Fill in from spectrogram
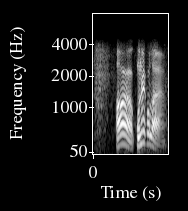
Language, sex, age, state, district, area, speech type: Assamese, male, 60+, Assam, Nagaon, rural, conversation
